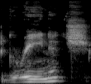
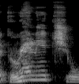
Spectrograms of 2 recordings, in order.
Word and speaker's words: Greenwich: the Greenwich Royal Observatory in London yes they pronounce it Greenwich not Greenidge or Greenwich but Greenwich I am sitting in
